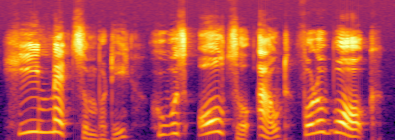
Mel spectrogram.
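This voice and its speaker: A woman reading a children's story aloud as an expressive narrator who speaks directly to young listeners. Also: fairly high pitch, measured pace, lo-fi sound. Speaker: storybook reader.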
